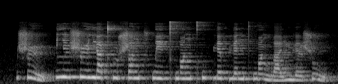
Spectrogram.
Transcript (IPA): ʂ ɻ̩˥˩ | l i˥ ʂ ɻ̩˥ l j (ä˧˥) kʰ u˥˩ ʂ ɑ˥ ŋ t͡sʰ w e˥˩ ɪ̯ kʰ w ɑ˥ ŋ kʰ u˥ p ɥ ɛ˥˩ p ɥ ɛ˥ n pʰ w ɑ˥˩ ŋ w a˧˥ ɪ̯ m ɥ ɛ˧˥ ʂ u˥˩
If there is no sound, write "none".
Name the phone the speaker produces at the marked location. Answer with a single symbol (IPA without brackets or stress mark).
ä˥˧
